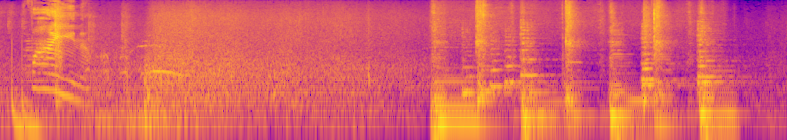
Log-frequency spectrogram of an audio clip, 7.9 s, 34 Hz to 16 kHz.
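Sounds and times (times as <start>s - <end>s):
steady rush of moving water on a log flume ride: 0.3s - 7.8s
heavy sloshing surges and splashes: 1.0s - 4.3s.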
